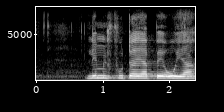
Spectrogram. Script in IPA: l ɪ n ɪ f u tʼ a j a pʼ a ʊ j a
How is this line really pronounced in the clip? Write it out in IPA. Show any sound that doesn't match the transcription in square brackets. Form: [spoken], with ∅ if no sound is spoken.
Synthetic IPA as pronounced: l ɪ [m] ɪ f u tʼ a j a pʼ [ɛ] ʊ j a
